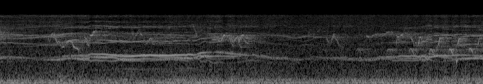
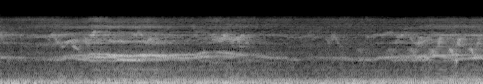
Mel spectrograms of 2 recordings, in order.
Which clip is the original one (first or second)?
first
